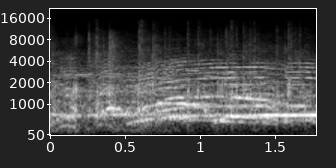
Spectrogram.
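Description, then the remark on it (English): A live audience cheers and applauds, with overlapping whoops and voices steadily loud over a bed of clapping throughout. “Don't applaud this shit.”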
